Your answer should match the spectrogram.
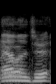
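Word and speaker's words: Ehlinger: Sam Ellinger, emphasis on the L.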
